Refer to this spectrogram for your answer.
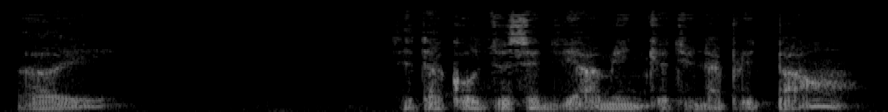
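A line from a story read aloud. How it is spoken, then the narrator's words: Growl. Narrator (French): gronda Black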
